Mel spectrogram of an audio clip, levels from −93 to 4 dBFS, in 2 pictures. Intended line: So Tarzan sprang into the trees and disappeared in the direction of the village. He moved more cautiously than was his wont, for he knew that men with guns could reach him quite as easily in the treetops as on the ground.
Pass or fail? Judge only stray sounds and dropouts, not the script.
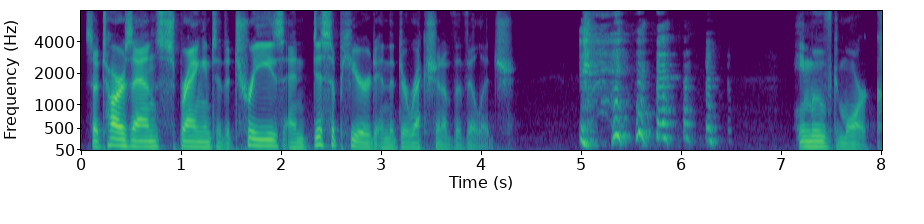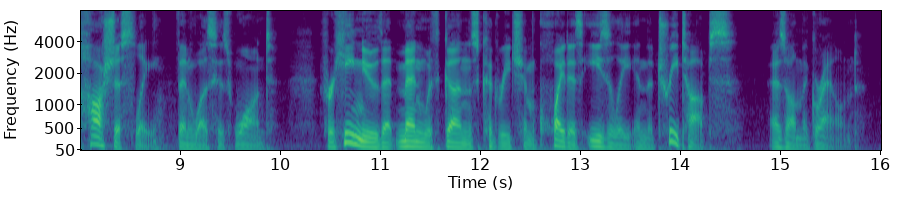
fail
